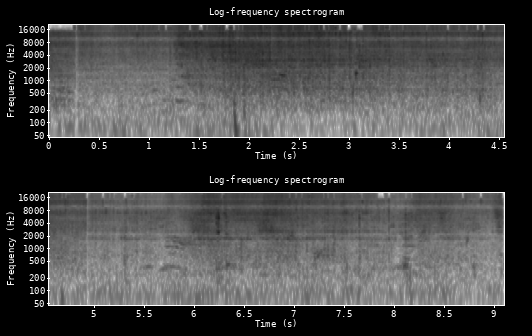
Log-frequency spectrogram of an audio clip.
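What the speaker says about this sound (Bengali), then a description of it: "মশলা কষানো হয়ে গেছে এবার জল দিয়ে দেবো" Water poured onto cooked-down fish curry masala in a pan sets off a loud rushing hiss and sizzle that settles into steady bubbling and stirring, heard up close.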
